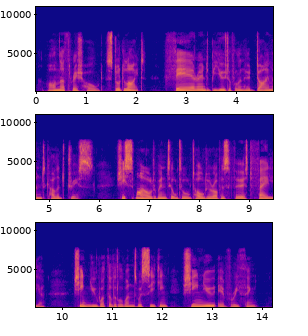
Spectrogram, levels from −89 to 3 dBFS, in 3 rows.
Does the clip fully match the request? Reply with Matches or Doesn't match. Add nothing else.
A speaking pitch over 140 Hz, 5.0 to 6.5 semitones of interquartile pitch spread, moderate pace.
Doesn't match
